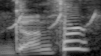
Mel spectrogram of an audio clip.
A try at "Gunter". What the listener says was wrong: It's Gunter, no H. Trust me, it's Gunter.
